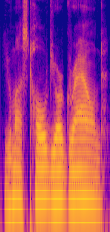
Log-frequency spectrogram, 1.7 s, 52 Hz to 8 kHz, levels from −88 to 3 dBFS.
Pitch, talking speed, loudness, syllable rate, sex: 95 Hz, 180 wpm, -15 LUFS, 3.2 syllables/s, male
